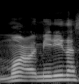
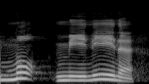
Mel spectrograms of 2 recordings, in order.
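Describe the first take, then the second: First: The middle consonant is a throaty ain sound. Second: The middle consonant is a light glottal stop. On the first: The speaker calls it wrong. "mu'minina salah" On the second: The speaker calls it right. "Kalau mukminin itu pakai hamzah, bukan pakai ain"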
